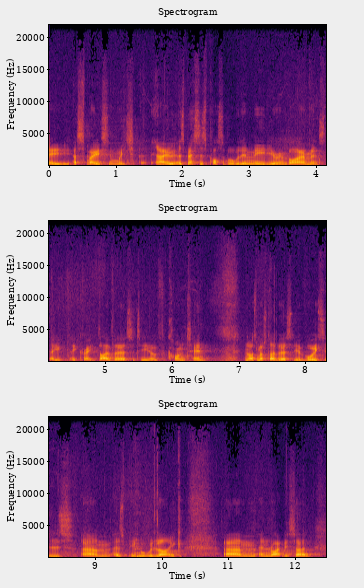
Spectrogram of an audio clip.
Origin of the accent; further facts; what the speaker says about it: Australia; now in United Kingdom; When I moved to the UK from Australia and I had to pay the licence fee, I was outraged.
